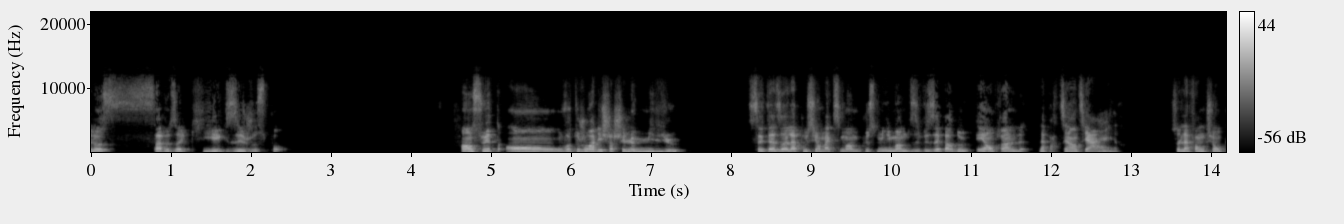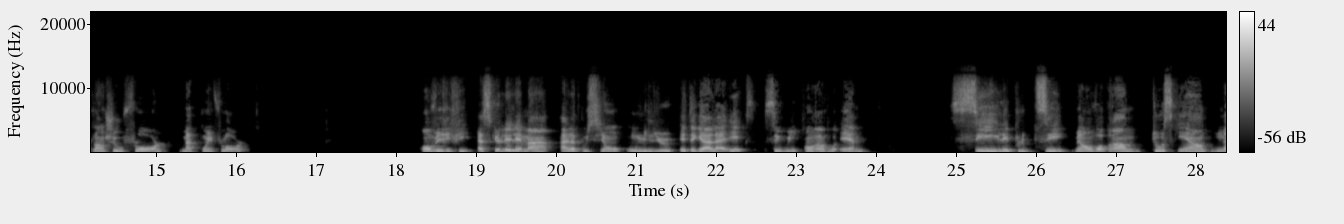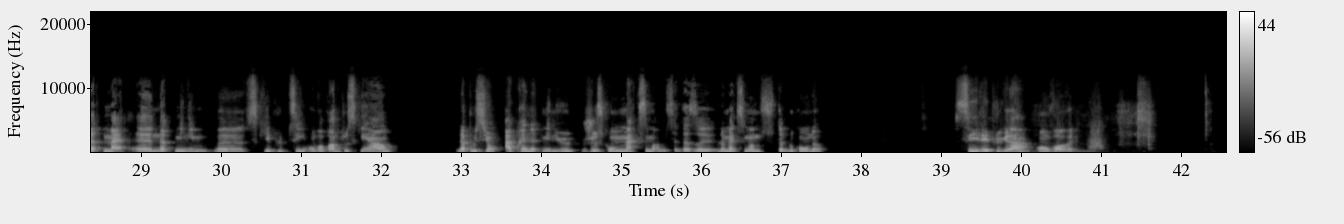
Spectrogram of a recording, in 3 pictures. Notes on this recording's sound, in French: cours en ligne sur Zoom.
